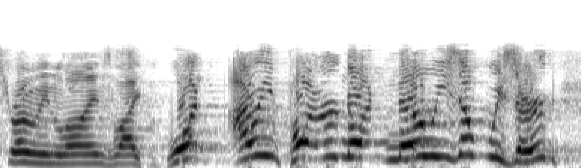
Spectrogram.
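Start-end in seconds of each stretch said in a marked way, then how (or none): 1.1-3.6 loud, high storybook character voice, belted out. A dad reading a story to his kids switches to a Hagrid impression. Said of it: "do my Hagrid impression".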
